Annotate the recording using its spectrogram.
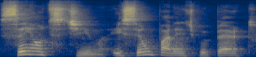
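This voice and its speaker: On a very clean recording with a silent background, a man with a fairly high voice and a dark, mellow tone speaks fairly slowly, his pitch swinging very widely. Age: 60s. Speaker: vlogger. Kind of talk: personal storytelling monologue. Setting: at home, kitchen sink. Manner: casual, conversational.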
